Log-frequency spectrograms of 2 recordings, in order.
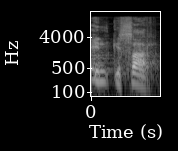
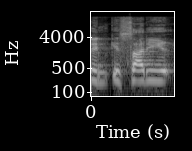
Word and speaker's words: انکسار: انکساری، یعنی عجز و انکسار، میرے منہ سے نکلا انکساری، اردو والوں کے لیے یہ کہ لفظ انکساری غلط ہے، انکسار صحیح تلفظ ہے، تو انکسار، تواضع، عجز،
